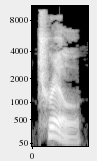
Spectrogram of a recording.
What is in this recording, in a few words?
trill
